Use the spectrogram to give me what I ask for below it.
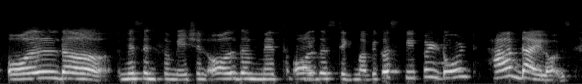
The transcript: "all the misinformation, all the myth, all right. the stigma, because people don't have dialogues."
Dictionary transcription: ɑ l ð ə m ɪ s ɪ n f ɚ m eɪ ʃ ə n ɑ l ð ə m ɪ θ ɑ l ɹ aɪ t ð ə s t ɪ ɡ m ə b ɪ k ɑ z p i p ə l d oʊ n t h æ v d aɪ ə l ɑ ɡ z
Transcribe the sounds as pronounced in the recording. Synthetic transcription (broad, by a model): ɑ l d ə m ɪ s ɪ n f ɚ m eɪ ʃ ə n ɑ l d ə m ɪ t ɑ l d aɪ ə s t ɪ ɡ m ə b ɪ k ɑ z p i p ə l d oʊ n t h æ v d aɪ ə l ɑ ɡ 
